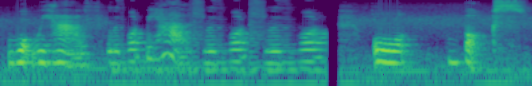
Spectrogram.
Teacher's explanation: So firstly, I noticed that some vowels I used to say a bit differently. Like now I would say words like what a bit more back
